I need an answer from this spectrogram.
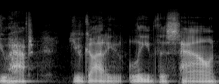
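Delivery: quiet mutter, under the breath. Pitching a horror scene as a bartender warning a visitor: muttered under his breath. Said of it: "maybe under his breath".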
